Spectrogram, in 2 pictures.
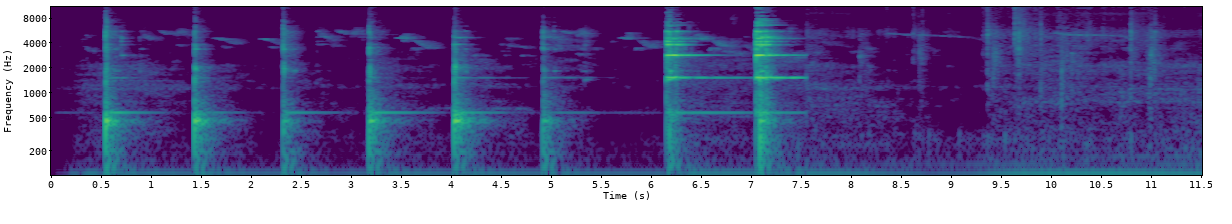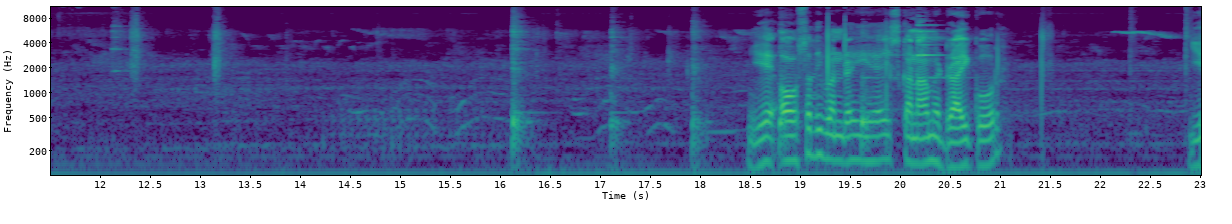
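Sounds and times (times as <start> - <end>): pestle pounding in metal mortar: 0.6 - 5.2.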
